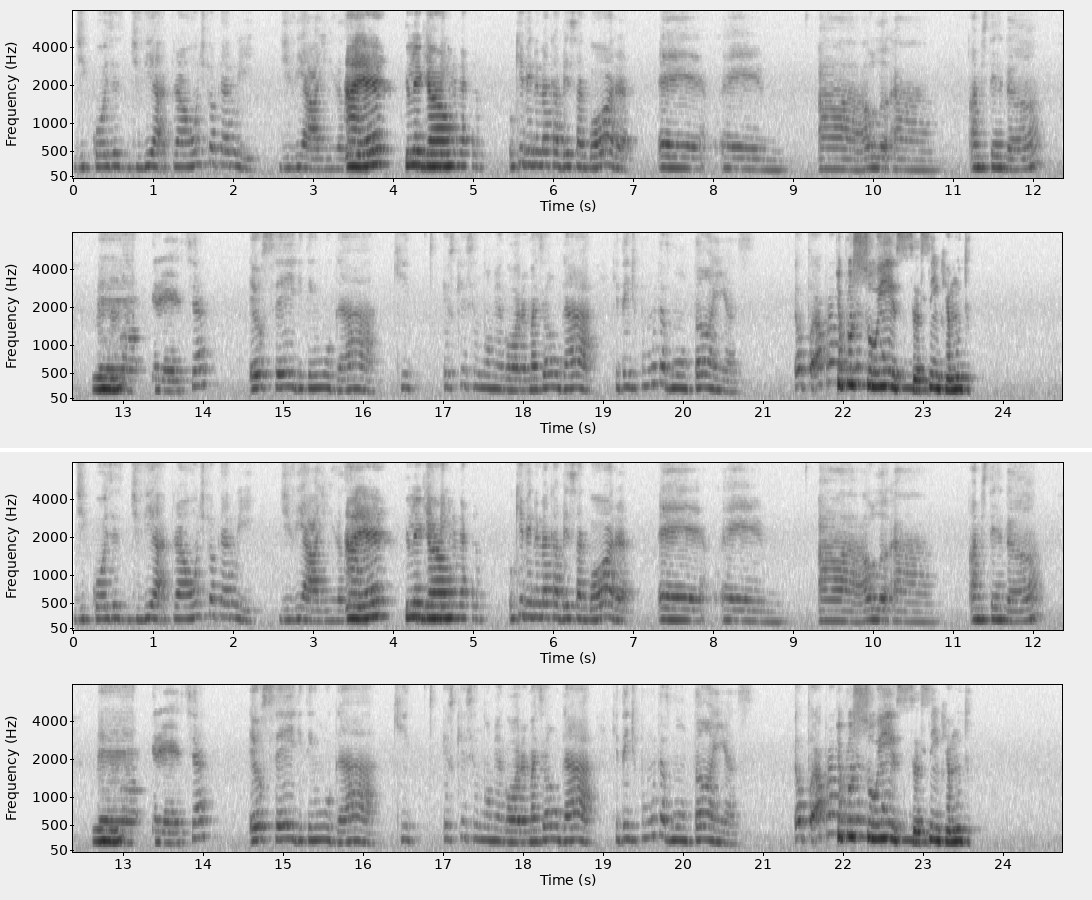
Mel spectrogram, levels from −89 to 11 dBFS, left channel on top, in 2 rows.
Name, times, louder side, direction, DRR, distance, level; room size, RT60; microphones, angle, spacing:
voice 1, 0.0-2.3 2.6-3.7 4.2-5.1 5.4-7.0 7.3-8.9 9.3-10.8 11.2-12.1 12.7-14.1 14.6-16.7 17.0-20.7 21.4-23.1, right 1 dB, 10° right, 0.8 m, -27 dB
voice 2, 3.4-4.8 12.6-13.0 21.9-23.6, left 1 dB, 25° left, 0.7 m, -15 dB
7.6 x 6.1 x 4.5 m
head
